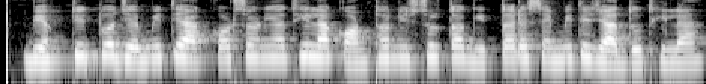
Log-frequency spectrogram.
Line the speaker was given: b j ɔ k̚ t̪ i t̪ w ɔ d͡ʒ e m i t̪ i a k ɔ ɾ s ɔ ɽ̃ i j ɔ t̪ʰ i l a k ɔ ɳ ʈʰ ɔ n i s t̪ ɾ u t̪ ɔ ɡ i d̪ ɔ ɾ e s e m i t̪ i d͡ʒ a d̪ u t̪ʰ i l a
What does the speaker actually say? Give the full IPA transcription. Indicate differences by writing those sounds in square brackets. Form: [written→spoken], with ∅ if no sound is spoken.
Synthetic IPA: b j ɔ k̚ t̪ i t̪ w ɔ d͡ʒ e m i t̪ i a k ɔ ɾ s ɔ ɽ̃ i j ɔ t̪ʰ i l a k ɔ ɳ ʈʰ ɔ n i s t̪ ɾ u t̪ ɔ ɡ i [d̪→t̪] ɔ ɾ e s e m i t̪ i d͡ʒ a d̪ u t̪ʰ i l a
